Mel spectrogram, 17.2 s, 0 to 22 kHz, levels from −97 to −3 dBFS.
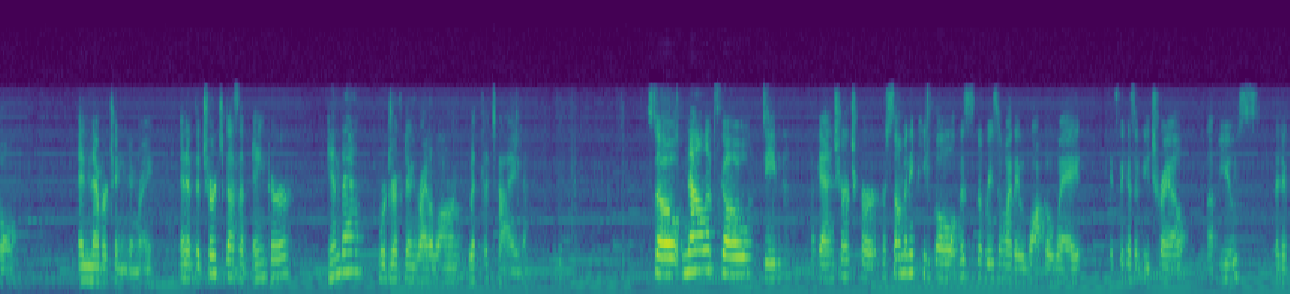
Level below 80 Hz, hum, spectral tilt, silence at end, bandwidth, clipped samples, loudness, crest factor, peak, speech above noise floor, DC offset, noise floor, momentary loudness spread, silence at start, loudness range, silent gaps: -58 dBFS; none; -4.5 dB/octave; 0 s; 7.8 kHz; under 0.1%; -29 LUFS; 24 dB; -6 dBFS; 25 dB; under 0.1%; -54 dBFS; 21 LU; 0 s; 10 LU; none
